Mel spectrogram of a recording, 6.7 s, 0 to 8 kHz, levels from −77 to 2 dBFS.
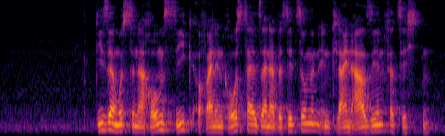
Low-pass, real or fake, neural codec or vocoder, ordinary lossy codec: none; fake; codec, 16 kHz, 16 kbps, FunCodec, trained on Chinese and English, 50 frames a second; none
